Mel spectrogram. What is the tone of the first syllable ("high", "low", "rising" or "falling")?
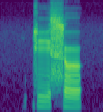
low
